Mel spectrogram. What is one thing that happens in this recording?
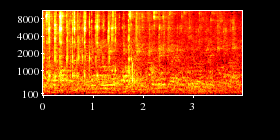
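Dice rattle and tumble onto a wooden board.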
